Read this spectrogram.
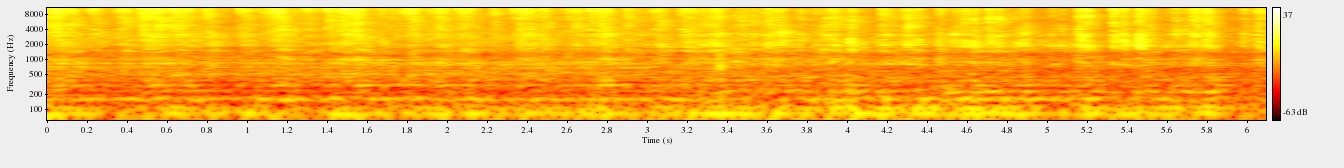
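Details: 1967 Buick Special with 415HP Blueprint 350 small-block Chevy, started after fuel tank cleaning and sending unit adjustment with new sock: deep, steady V8 rumble with no misses or stumbles; it pulls fuel and runs cleanly.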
